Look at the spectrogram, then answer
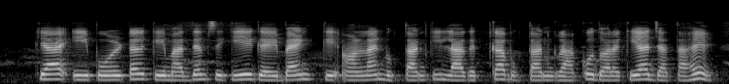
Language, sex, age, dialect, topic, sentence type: Hindi, female, 18-24, Awadhi Bundeli, banking, question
